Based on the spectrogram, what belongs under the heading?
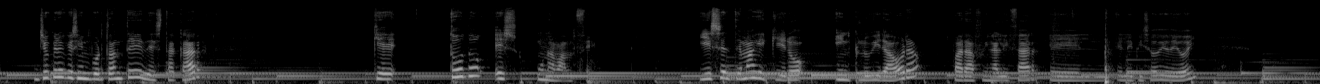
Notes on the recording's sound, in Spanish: Perdón si la calidad del audio no es muy buena, la gente decidió hacer mucho ruido en la calle cuando lo grabé.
